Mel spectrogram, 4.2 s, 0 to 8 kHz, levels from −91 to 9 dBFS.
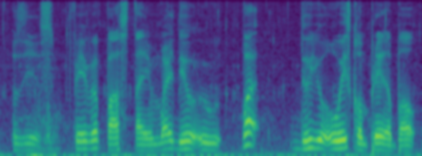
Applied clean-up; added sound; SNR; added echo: none; Trickle, dribble; 16 dB; none.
